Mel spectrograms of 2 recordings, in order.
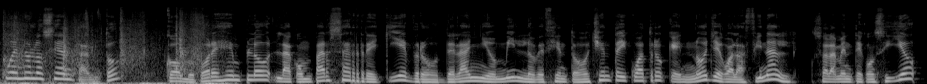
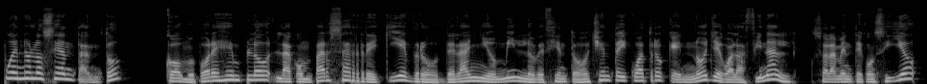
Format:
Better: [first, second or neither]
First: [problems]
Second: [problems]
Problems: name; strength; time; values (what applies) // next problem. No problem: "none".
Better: second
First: footsteps; noticeable; until 2.5 s; peak 8 dB below the speech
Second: none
